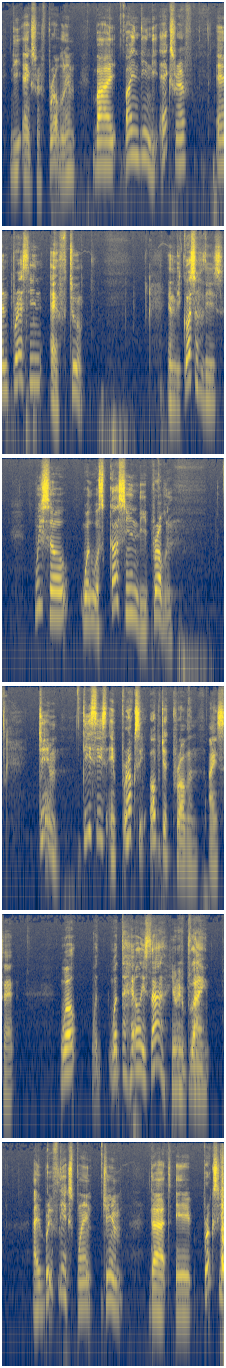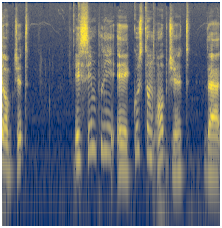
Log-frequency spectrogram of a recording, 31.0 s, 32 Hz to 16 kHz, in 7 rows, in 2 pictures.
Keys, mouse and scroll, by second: 1.3 click, 5.0 F2, 12.0 click, 17.0 click, 24.1 click, 28.1 click.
